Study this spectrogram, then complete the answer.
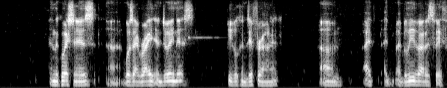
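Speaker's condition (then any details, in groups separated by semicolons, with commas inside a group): Parkinson's disease, mild; Parkinson's disease diagnosed about six years before recording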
